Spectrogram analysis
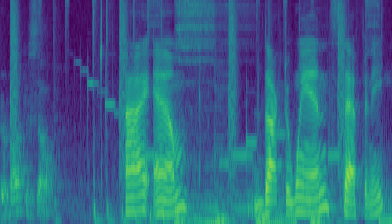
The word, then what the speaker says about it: Wynn: yourself I am Dr Wen Stephanie it's my first name it's spelled uniquely so I don't allow everyone to call me about my first name I'm called Dr Nguyen because I make winners so I am a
